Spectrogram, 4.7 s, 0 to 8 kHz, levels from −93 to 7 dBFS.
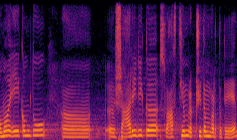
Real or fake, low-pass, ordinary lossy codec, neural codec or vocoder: real; none; none; none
